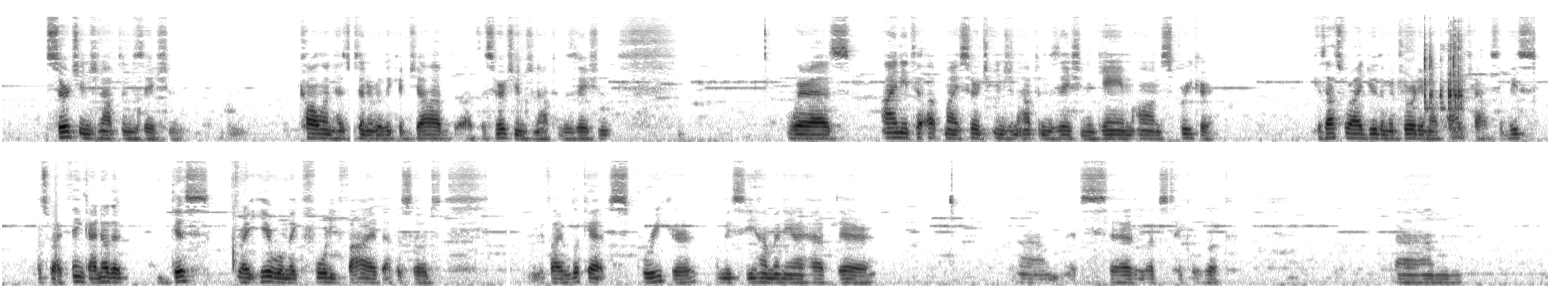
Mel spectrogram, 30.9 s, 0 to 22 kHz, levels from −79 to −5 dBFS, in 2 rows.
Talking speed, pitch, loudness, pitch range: 145 wpm, 110 Hz, -22 LUFS, 105-120 Hz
